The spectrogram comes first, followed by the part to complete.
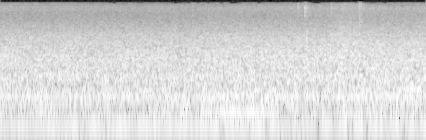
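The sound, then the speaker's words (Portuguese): A Mundial six-speed electric fan runs steadily, giving off a constant airy whoosh with a low motor hum underneath, fairly quiet, with no voices or other sounds. “Ventilador mundial. Seis velocidades.”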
